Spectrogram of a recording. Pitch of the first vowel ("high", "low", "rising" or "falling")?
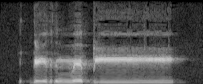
low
